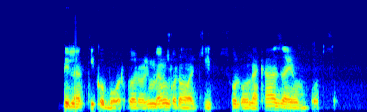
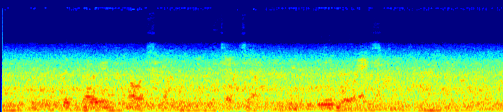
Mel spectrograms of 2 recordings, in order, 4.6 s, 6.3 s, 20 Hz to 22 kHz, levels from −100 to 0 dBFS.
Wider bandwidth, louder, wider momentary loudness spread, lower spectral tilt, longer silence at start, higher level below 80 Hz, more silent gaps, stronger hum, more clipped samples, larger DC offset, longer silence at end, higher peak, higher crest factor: about the same, 4.1 kHz vs 4.3 kHz; second, -30 LUFS vs -20 LUFS; first, 11 LU vs 7 LU; second, -9.5 dB/octave vs -12 dB/octave; first, 0.8 s vs 0.05 s; second, -66 dBFS vs -44 dBFS; neither; neither; neither; neither; first, 0.6 s vs 0 s; second, -12 dBFS vs -4 dBFS; about the same, 18 dB vs 16 dB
